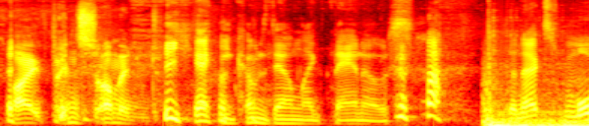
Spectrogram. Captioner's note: laughing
